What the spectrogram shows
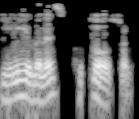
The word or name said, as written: yeni yiliniz kutlu olsun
